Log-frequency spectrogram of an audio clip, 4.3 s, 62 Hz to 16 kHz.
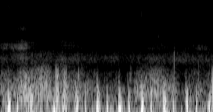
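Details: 34-year-old man, heart recorded at the mitral/bicuspid valve area after a quick morning jog: rapid, strong thumps at about 130 a minute; fast but normal heartbeat after exercise.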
